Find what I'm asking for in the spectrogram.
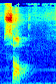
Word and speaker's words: sop: Okay, so soup in Indonesian is sop, which is just S-O-P, which I think is wonderful. You just take the U out and it becomes sop. Sop. – And sop.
